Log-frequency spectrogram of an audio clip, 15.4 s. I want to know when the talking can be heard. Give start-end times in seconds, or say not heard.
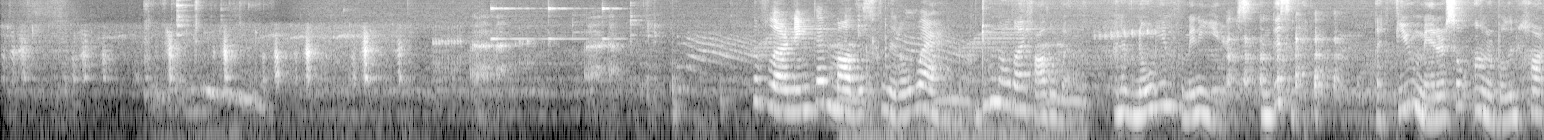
7.5-15.4.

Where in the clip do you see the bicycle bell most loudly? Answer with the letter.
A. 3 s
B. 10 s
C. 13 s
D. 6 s
C.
